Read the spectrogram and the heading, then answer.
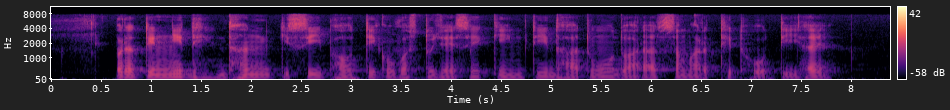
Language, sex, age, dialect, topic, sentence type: Hindi, male, 31-35, Marwari Dhudhari, banking, statement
